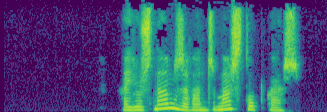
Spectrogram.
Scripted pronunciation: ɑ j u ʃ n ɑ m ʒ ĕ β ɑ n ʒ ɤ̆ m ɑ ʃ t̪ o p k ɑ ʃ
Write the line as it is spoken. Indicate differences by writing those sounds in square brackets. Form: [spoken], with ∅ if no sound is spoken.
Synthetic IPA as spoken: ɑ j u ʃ n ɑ m ʒ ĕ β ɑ n ʒ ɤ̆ m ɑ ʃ t̪ o p k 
